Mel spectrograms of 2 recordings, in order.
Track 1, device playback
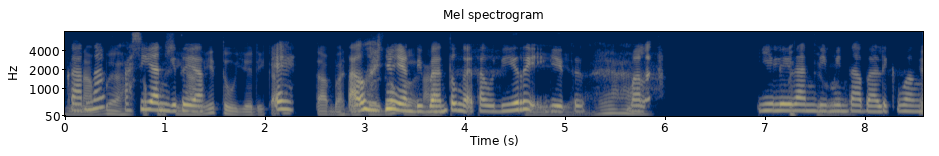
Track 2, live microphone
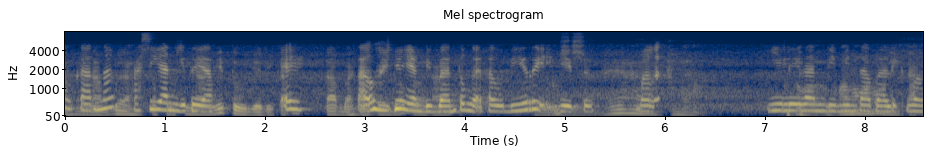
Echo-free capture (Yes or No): No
